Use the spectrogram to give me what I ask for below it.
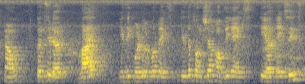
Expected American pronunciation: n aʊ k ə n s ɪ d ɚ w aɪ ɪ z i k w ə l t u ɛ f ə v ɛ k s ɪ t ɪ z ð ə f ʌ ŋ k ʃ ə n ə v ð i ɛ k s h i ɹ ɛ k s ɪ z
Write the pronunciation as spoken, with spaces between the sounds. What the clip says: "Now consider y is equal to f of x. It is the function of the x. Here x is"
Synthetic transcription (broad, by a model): n aʊ k ə n s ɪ d ɚ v aɪ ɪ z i k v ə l t u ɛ p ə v ɛ k s ɪ t ɪ z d ə f ʌ ŋ k ʃ ə n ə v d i ɛ k s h i ɹ ɛ k s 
